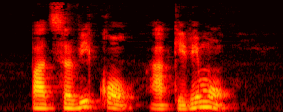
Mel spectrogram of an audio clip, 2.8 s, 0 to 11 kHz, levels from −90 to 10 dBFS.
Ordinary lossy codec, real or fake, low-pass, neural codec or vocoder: Opus, 64 kbps; real; 9.9 kHz; none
